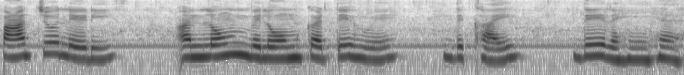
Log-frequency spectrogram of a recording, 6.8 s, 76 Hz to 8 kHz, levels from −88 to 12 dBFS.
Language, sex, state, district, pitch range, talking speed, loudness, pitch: Hindi, female, Madhya Pradesh, Dhar, 220-235 Hz, 90 wpm, -17 LUFS, 230 Hz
